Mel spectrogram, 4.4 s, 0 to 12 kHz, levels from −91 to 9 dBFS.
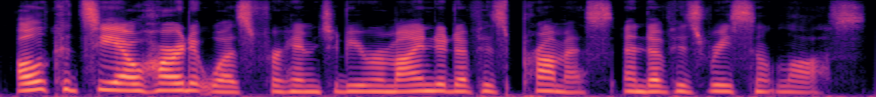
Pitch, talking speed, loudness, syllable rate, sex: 215 Hz, 275 wpm, -19 LUFS, 6.0 syllables/s, female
